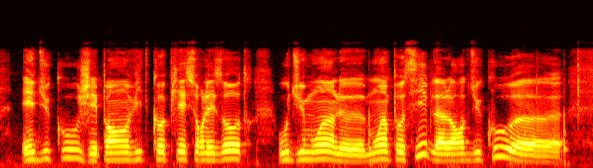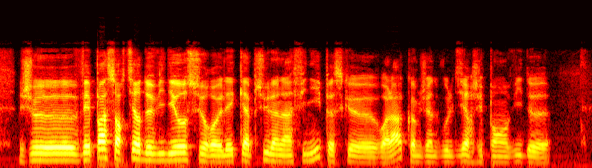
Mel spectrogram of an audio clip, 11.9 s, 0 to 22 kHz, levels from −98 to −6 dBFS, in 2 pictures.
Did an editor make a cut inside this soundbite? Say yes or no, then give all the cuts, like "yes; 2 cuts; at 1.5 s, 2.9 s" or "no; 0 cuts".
no; 0 cuts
